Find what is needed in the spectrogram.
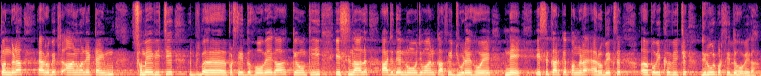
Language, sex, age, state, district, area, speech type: Punjabi, male, 30-45, Punjab, Jalandhar, urban, spontaneous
